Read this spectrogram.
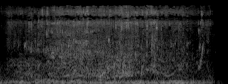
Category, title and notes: Sound effects > Natural elements and explosions
WATRMvmt-Samsung Galaxy Smartphone, CU Whoosh By Nicholas Judy TDC
Water whooshing by.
